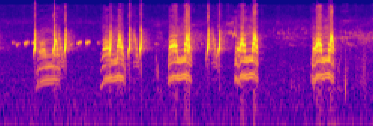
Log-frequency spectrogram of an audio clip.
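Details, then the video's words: Quail calls for night-time hunting: five harsh, rasping squawks spaced about a second apart, each with crisp clicks, preceded by faint soft piping notes. "Quail Voice Sounds For Hunting Raat Ki liye Saaf Awazay Quail sounds Batair Ki Awaz"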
